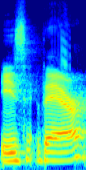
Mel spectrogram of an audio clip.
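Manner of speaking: pitch rises at the end on "there". Teaching question intonation in French and English: rise on 'there'. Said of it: "on remonte sur la fin de la question l'intonation".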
